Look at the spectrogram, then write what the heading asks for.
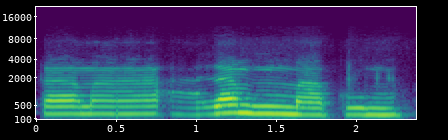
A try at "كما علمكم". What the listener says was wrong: Alamakum bukan alamakum. Yang ditasdidkan itu huruf lam, bukan mim.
